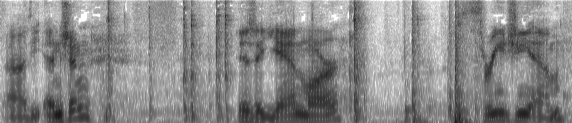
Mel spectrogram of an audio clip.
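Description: A man in his fifties hosting a casual walkthrough tour of a sailboat, talking in a relaxed, enthusiastic way with lots of fillers, recorded on a handheld camera inside a small cabin. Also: medium pitch, slow, noisy background. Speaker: boat tour host. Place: small boat cabin, indoors. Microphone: handheld camera mic at arm's length.

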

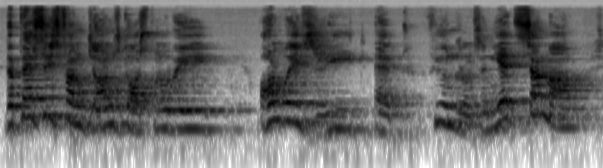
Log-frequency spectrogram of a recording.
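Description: A male minister preaches from a lectern in a measured, deliberate cadence. His voice sits fairly high and moves slowly. The church around him rings with a strong echo. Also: animated. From South Africa. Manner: slow, measured reading cadence. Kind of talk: sermon with scripture reading. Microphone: lectern microphone, far camera. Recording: very echoey church room.

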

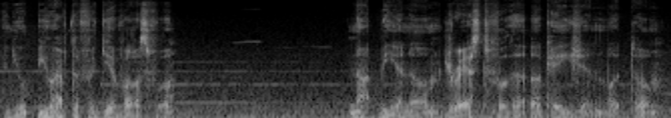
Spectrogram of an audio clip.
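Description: A man doing roleplay commentary over a video game, halting and musing to himself as he plays. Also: very deep voice, lively intonation, vocal fry, background noise. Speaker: gamer narrating in character as he plays. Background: game music.

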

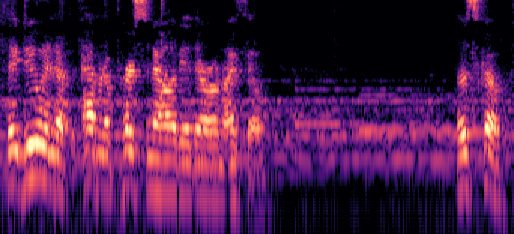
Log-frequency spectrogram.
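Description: A woman's voice: low-pitched, moderate pace, music in the background. Chatty woman tarot reader with a head cold. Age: 40s. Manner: chatty, rambling, says "guys" often. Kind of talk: casual tarot reading to camera. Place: living room with electric fireplace, indoors.

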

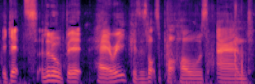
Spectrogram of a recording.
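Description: A man's voice: mid-range voice, normal speed, fairly bright tone. Chatty Australian man on a hiking vlog. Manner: chatty and upbeat, joking asides. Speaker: vlogger. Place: outdoors on a bush trail and beach. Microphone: action camera held at arm's length.

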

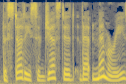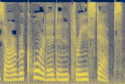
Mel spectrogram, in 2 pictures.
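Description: A woman reading scripted narration for English learners, enunciating in a careful, measured way. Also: fairly low pitch, darkish tone, no room sound. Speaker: reader of English learning material. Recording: dull, lo-fi compressed audio.

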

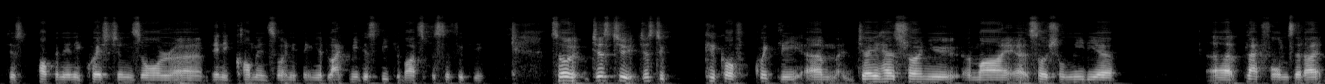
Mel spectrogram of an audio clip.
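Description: Gravelly South African man, flat delivery. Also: mid-range voice, low-quality recording. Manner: hesitant, many fillers and restarts. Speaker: guest photographer. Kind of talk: webinar presentation. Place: home office.

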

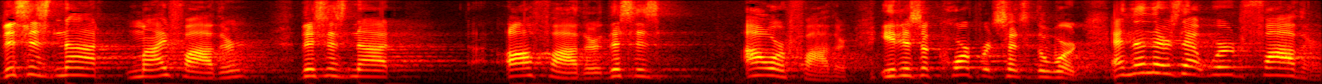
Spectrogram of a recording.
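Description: Animated pastor in a reverberant church. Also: male voice, high voice, unhurried. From Midwestern United States. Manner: animated, gestures broadly, jokes with the congregation. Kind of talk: conversational sermon. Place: large church sanctuary.

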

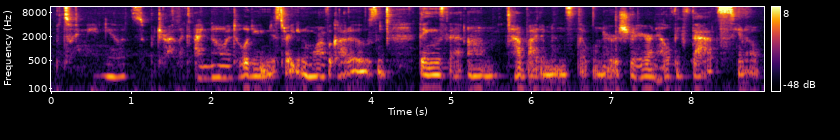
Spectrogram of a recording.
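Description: A woman in her twenties doing an ASMR roleplay as a catty hairdresser friend, soft-spoken and often whispering, with condescending, passive-aggressive delivery. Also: medium pitch, animated, vocal fry. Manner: condescending, passive-aggressive, drawn-out backhanded remarks.

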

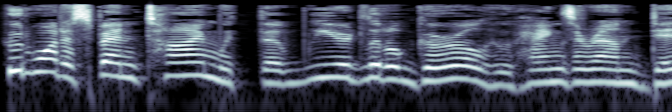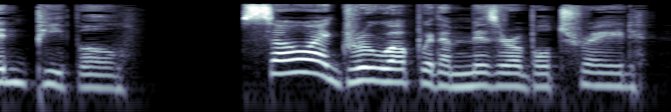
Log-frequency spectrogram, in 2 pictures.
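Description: An actress voicing earnest, even-toned townswomen in a fantasy video game, speaking in a measured, clearly enunciated way. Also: female voice, medium pitch, no room sound, clean studio sound, natural voice. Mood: bitter, resigned. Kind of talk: scripted video game voice acting.

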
